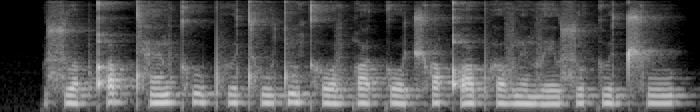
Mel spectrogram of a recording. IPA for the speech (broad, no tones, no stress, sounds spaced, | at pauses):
sʷ a b qʼ ɯ b tʰ ɛ̃ v kʰ u pʰ ɯ tʰ u tʷ ɛ̃ kʰ o v qʷ e k o t͡ʃʰ u qʼ u pʰ ʌ v ẽ v e sʷ a k ɯ d t͡ʃʰ u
